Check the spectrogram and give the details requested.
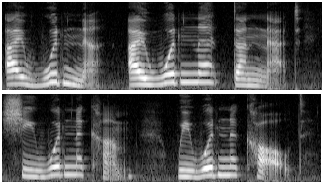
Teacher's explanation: So this n sound is the not part. This a sound is the have part.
